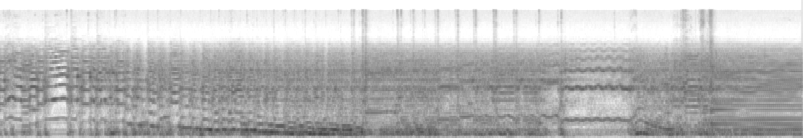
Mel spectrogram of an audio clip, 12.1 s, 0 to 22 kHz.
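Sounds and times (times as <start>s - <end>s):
electric guitar lead with vibrato: 0.0s - 12.0s.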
